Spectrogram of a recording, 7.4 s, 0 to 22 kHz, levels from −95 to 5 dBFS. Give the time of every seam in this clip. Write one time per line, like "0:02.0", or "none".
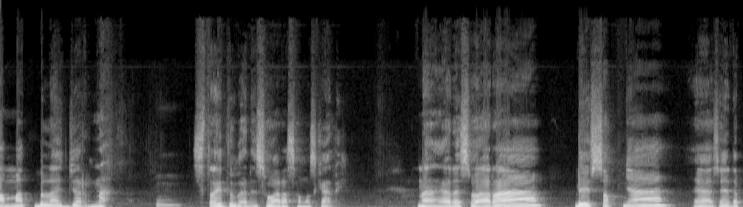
none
